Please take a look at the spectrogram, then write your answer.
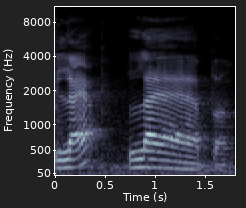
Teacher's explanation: If I say lap, lab. So the B is going to make the vowel longer because the B is a voice consonant.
